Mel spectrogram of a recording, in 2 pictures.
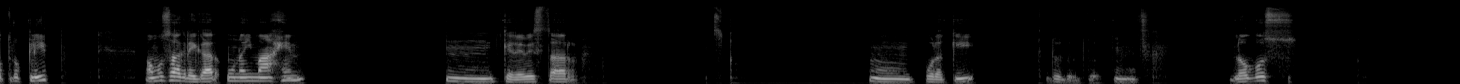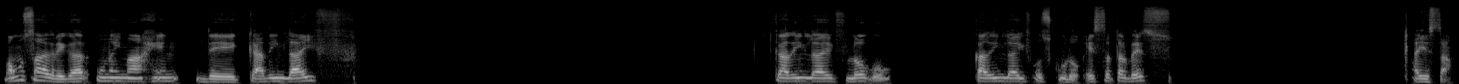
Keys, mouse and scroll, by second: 0.0 click, 4.7 click, 9.1 click, 10.6 click, 12.0 click, 24.7 click, 26.6 click.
